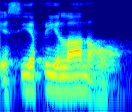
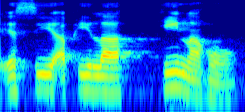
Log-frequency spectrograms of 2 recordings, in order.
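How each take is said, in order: First: It is said fast with syllables run together. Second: It is said slowly with every syllable.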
